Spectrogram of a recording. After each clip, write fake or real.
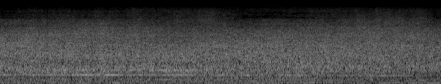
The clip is real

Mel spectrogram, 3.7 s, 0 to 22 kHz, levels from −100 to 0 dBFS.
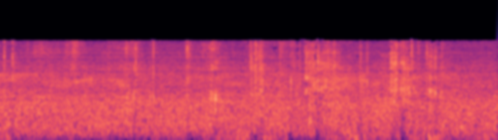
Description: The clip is fake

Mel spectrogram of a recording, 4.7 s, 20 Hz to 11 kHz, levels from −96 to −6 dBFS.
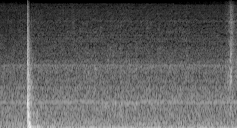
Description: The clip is fake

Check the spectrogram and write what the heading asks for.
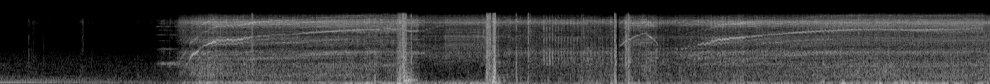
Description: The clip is real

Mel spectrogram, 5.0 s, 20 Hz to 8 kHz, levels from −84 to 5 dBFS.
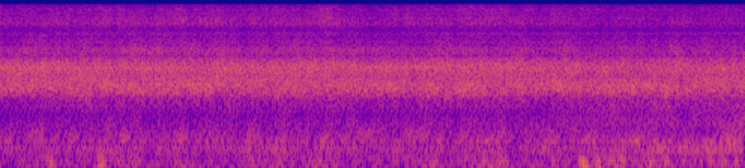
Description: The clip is fake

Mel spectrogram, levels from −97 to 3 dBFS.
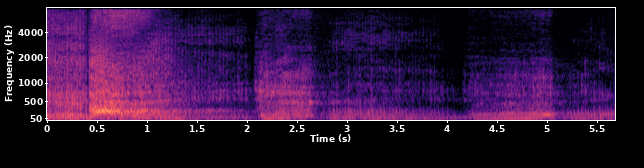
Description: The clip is real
